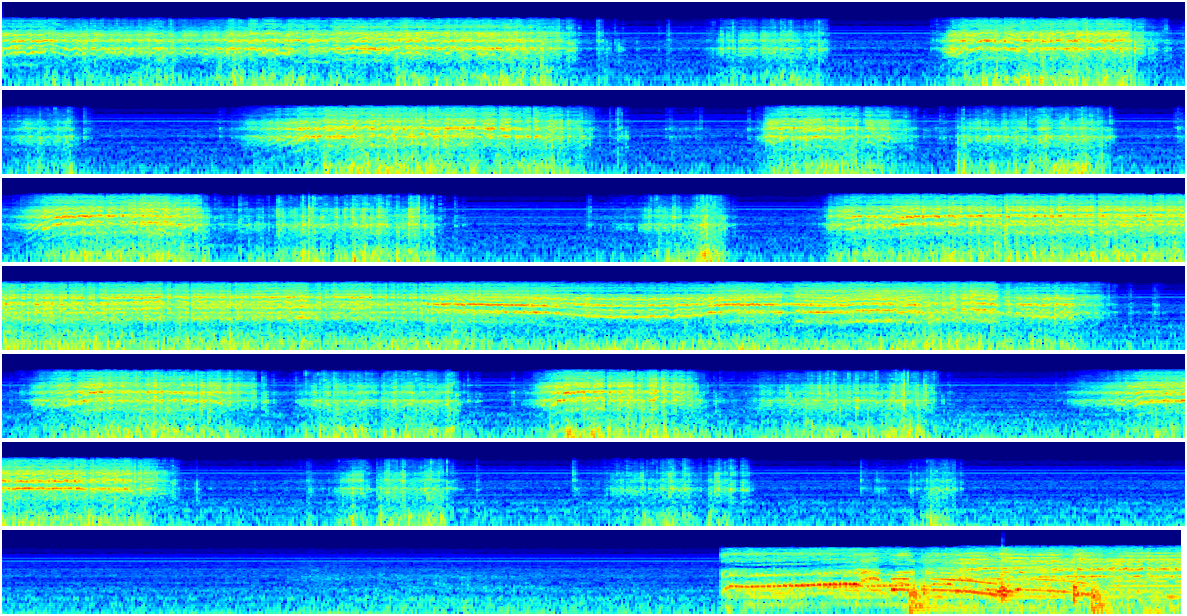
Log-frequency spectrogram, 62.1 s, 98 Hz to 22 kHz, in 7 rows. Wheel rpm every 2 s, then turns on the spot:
70, 110, 20, 70, 30, 90, 90, 50, 30, 90, 20, 30, 160, 190, 190, 130, 160, 60, 90, 60, 50, 30, 90, 10, 10, 0, 0, 0, 0, 0, 110.
4-6 8-10 18-22 36-38 40-42 46-50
